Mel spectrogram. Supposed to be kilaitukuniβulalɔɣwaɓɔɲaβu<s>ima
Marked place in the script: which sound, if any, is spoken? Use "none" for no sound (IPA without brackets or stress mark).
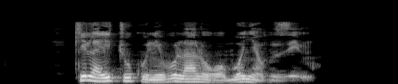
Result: z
